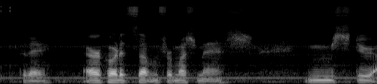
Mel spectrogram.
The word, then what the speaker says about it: Mushmash: I recorded something for Mushmash. Mr. I think that's how you say it. Mush mash. I used to say mushmuck. Then I heard him rap his own name and he said mash or match.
